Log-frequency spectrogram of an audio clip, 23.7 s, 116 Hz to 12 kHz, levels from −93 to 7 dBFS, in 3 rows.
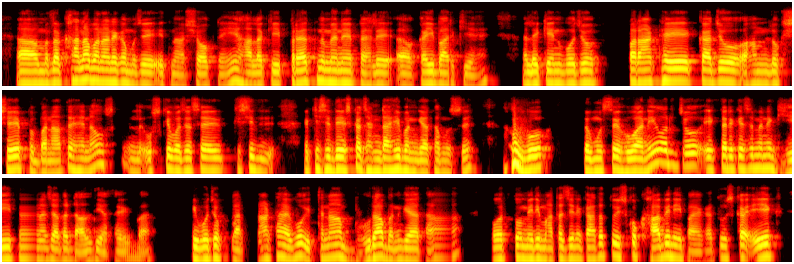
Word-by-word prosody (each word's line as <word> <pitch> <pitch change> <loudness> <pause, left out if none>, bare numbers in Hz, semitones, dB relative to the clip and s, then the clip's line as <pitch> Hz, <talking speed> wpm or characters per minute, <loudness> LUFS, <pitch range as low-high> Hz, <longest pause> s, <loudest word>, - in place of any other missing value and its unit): अ, 135 0 +6
मतलब 135 +1 +1
ख़ाना 155 +3 +3
बनाने 150 -2 +4
का 140 - 0
मुझे 130 -1 -1
इतना 120 -2 -7
शौक 115 -1 -2
नहीं 115 +5 -6
है। - - -1
हालाँकि 125 0 -1
प्रयत्न 145 +2 +3
मैंने 140 -1 +2
पहले 120 +1 -1
अ, 120 -1 -1
कई 130 0 +2
बार 120 0 -1
किए 115 - -6
हैं 140 +9 -14 0.4
लेक़िन 130 +1 +1
वो 135 0 +1
जो 135 +1 0 0.4
पराँठे 150 +1 +5
का 145 - +6
जो 145 -2 +4
हम 130 +1 -2
लोग 130 -1 -2
शेप 155 +3 +2
बनाते 125 +4 -1
हैं 140 -1 -2
ना 155 +6 -2
उस 200 -1 -5 0.3
उसकी 135 +4 -3
वजह 140 -2 +2
से 145 +1 +1 0.2
किसी 135 +3 -3 0.6
किसी 155 0 0
देश 150 0 +4
का - - +3
झंडा 140 +1 +1
ही 150 +2 +3
बन 130 -2 -1
गया 125 -1 +2
था 130 - -4
मुझसे 125 +3 -6 0.5
वो 155 -5 +7 0.4
तो 140 - +4
मुझसे 140 +3 +1
हुआ 140 0 +6
नहीं 175 +8 +1
और 215 -3 +2
जो 185 0 +2
एक 150 0 -2
तरीक़े 160 -1 +3
से 165 - -2
मैंने 165 -1 0
घी 130 +2 -2
थोड़ा 135 -1 -5
ज्यादा 125 -1 -2
डाल 110 -2 -3
दिया 115 -1 -5
था - - -10
एक - - -11
बार - - -7 0.4
कि 135 - +3
वो 135 +1 +2
जो 145 - +1
पराँठा 135 +6 -4
है 140 - +3
वो 160 +2 0
इतना 140 +5 -1
भुरा 130 +4 +1
बन 125 -2 -3
गया 125 -1 +1
था 145 +9 -10 0.3
और 135 - +2
तो 145 - +1
मेरी 140 0 +1
माता 130 +1 -2
जी 140 +1 -2
ने 140 - -3
कहा 135 0 0
था 160 - 0
तू 165 +1 -3
इसको 155 +2 -2
ख़ा 135 0 +2
भी 165 +2 +1
नहीं 145 -2 0
पाएगा। 105 0 -5
तू 130 +6 -8
इसका 140 - 0
एक 155 +2 +2
140 Hz, 235 wpm, -23 LUFS, 130-150 Hz, 0.6 s, वो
